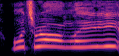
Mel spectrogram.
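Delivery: very high squeaky "What's wrong, lady?" voice; high mock concern. Comic imagining comforting crying lady, very high mock concern. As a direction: squeak it out way up high, awkwardly caring. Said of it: "I would've had to have been like".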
